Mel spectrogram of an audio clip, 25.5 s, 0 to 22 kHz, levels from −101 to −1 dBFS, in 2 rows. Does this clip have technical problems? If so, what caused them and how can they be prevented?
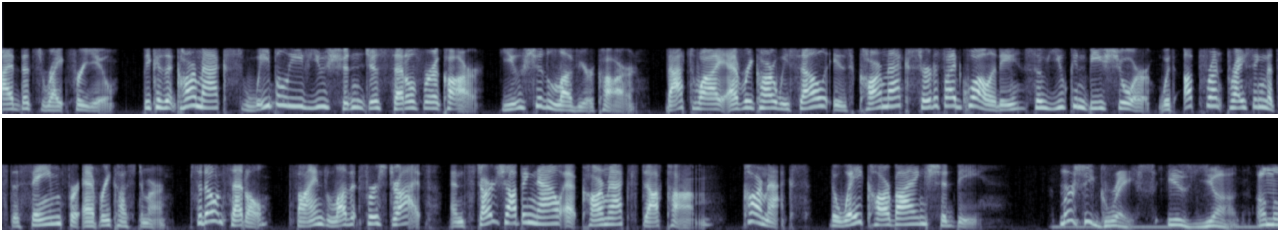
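No, this speech clip has no technical problems that need fixing or preventing. It carries the band limit of G.711 telephone coding, with nothing above about 3.8 kHz, which fits an ordinary 64 kbps A-law telephone channel working as intended.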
